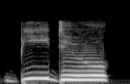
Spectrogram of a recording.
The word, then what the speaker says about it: Baidu: Baidu, as I call them, and I'm going to correct, it's Bidu.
